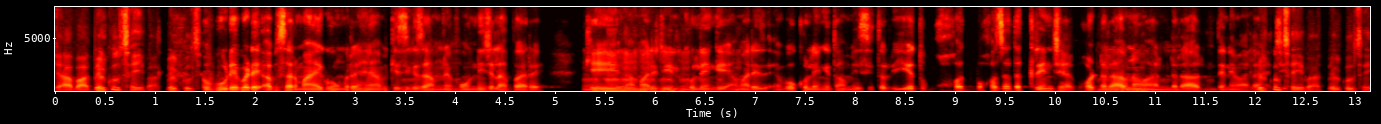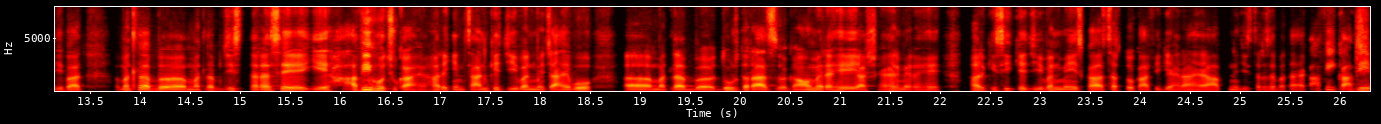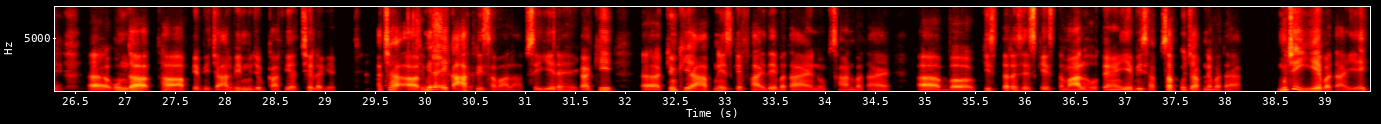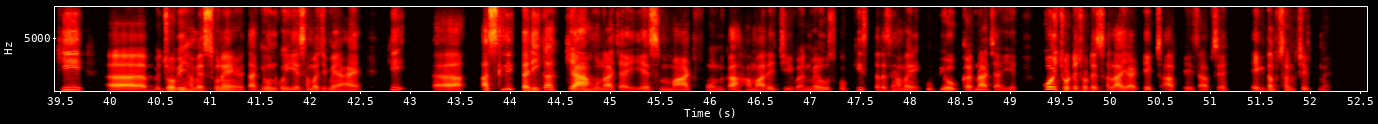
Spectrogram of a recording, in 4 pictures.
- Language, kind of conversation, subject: Hindi, podcast, आपके हिसाब से स्मार्टफोन ने रोज़मर्रा की ज़िंदगी को कैसे बदला है?
- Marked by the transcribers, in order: in English: "क्रिंज"; tapping; in English: "टिप्स"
